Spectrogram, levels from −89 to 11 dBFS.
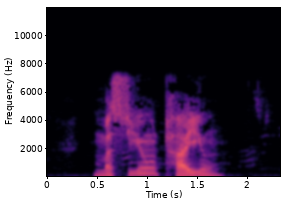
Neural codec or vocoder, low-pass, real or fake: none; 7.2 kHz; real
